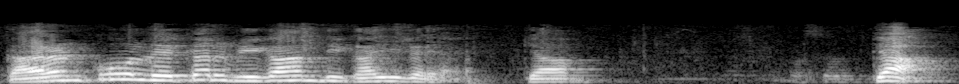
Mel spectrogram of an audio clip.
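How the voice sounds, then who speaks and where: A man giving a scripture lecture, explaining slowly, quoting verses and asking his listeners to confirm. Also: high voice, expressive, dull audio. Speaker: teacher of scripture.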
